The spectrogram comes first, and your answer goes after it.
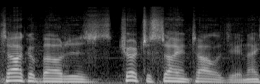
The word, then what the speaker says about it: Scientology: picked on this the uh Church of Sci Scientology okay am I saying it right yeah okay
